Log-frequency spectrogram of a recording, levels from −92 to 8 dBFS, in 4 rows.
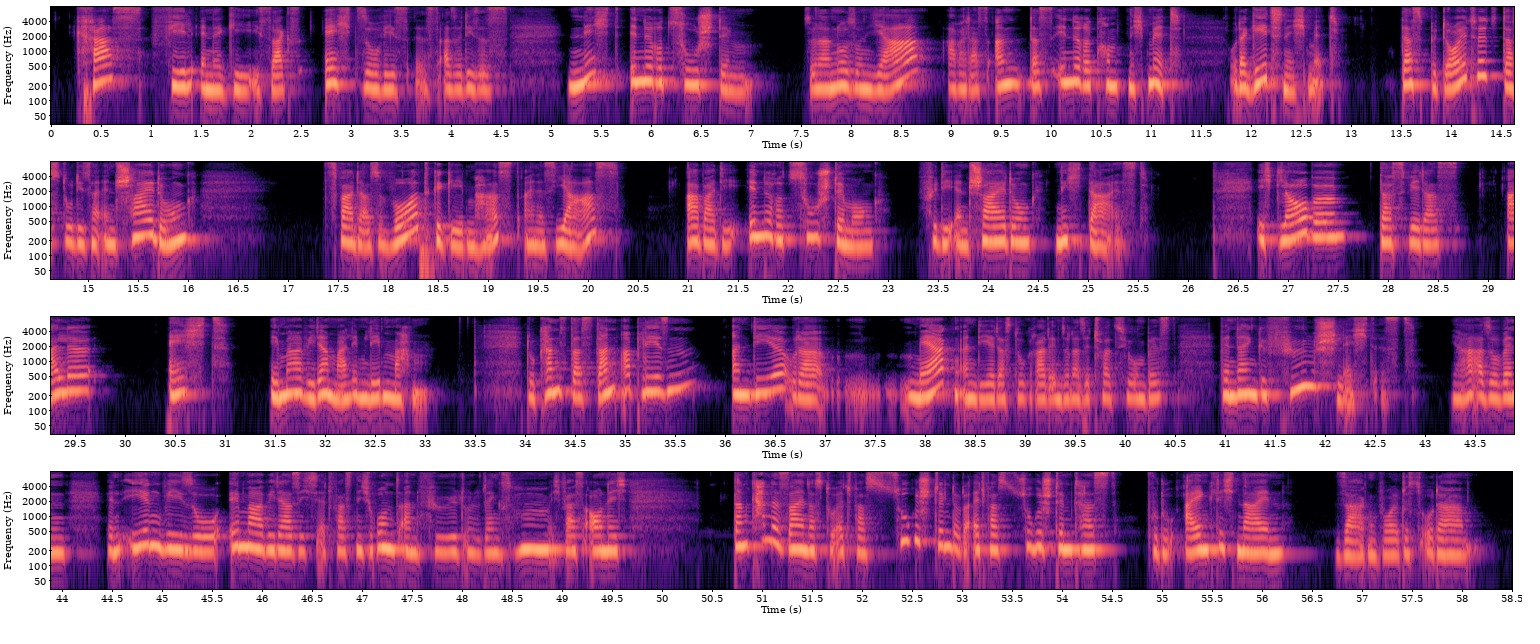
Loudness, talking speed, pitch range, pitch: -19 LUFS, 135 wpm, 180-225 Hz, 200 Hz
